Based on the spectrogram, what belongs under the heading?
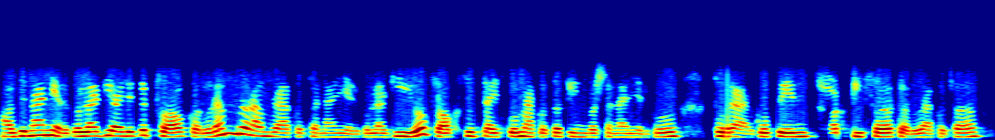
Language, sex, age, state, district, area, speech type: Nepali, female, 30-45, West Bengal, Darjeeling, rural, conversation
